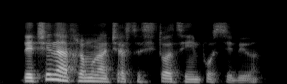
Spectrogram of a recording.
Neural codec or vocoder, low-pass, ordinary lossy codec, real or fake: codec, 16 kHz, about 1 kbps, DyCAST, with the encoder's durations; 7.2 kHz; MP3, 64 kbps; fake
